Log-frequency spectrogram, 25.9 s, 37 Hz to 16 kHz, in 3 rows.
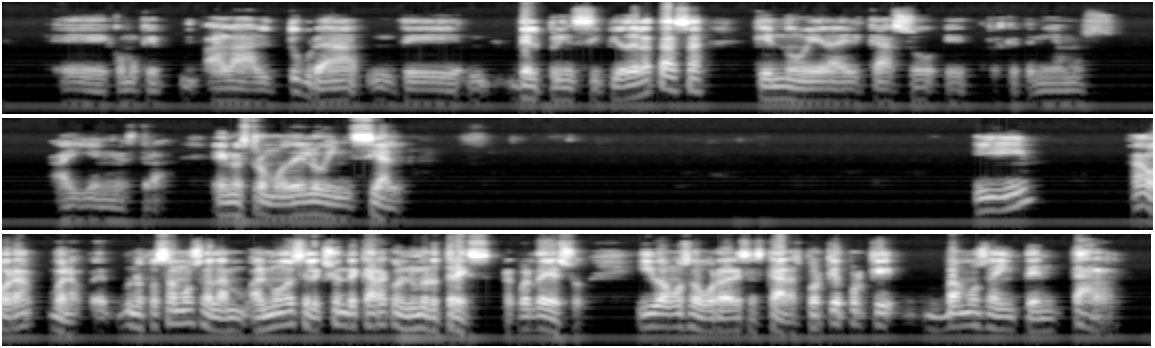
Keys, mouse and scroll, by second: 3.4 middle click, 9.4 e, 11.6 click, 12.1 middle click, 12.4 middle click, 13.1-15.3 middle drag, 17.2 a, 21.1 3, 22.0 click, 22.7 click, 23.3 shift+click, 23.7 shift+click, 24.7 shift+click.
